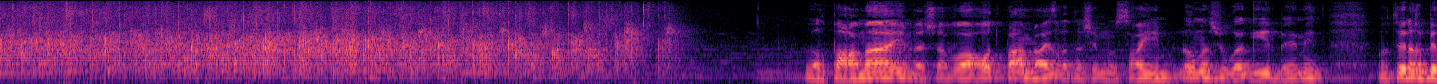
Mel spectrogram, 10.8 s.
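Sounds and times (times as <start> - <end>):
audience applause: 0.0 - 5.2
speech: 6.0 - 10.7.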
